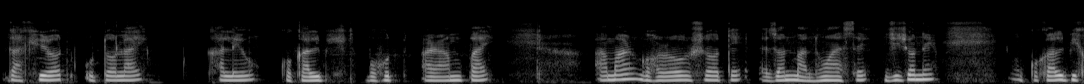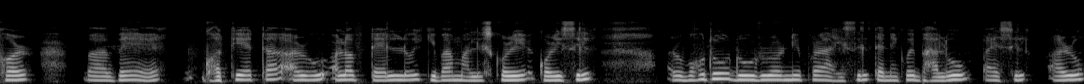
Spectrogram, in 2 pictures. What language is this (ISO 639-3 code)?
asm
